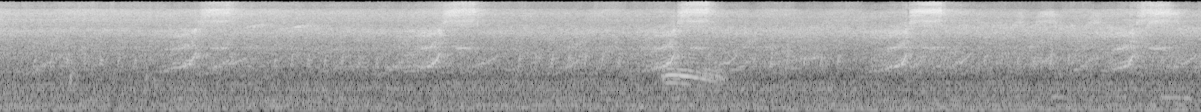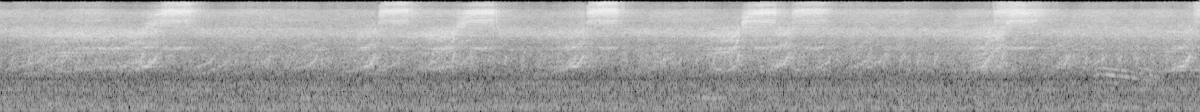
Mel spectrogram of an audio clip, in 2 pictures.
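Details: Cicada chorus on a sunny summer mountain: repeated sharp, buzzy upward sweeps from several insects, steady and overlapping, with a soft high drone behind and a faint brief chirp near the start.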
